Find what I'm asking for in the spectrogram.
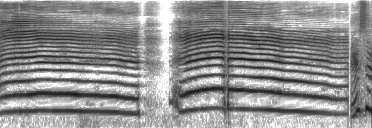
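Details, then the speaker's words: A loud, sustained infant cry in two long wails with a brief breath between, presented as one of the most irritating sounds. "eu já acho um pouco pior, porque além de o som ser ruim, dá dó da criança."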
